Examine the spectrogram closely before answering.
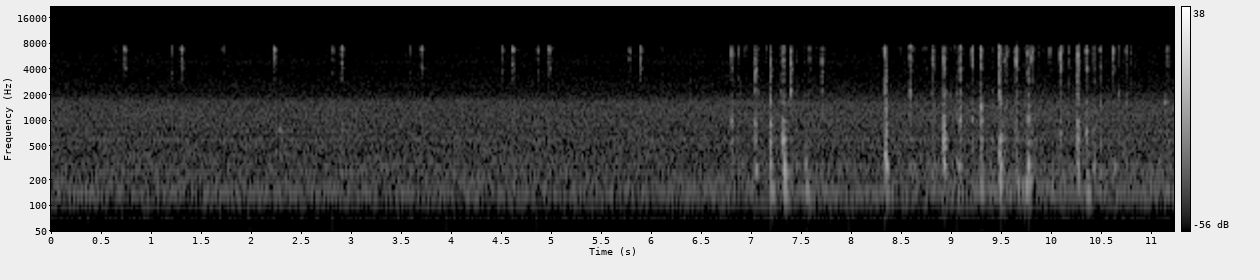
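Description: Laptop keyboard keys being pressed: scattered single clicks at first, then quick typing over the last few seconds.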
